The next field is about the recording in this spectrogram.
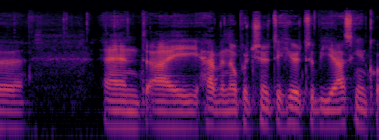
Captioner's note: speaking French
